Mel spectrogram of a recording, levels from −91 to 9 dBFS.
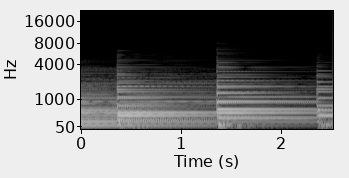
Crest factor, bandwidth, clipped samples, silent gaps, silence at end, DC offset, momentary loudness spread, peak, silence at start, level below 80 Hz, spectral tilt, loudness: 14 dB; 4.9 kHz; under 0.1%; none; 0 s; under 0.1%; 8 LU; -8 dBFS; 0 s; -46 dBFS; -10 dB/octave; -24 LUFS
